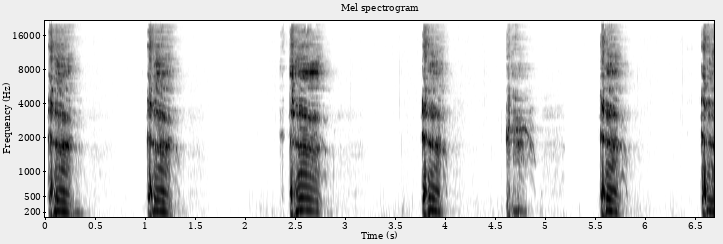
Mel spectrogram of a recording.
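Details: Barking and hacking cough all night: seven harsh, hoarse barking cough bursts at roughly one-second intervals with quiet gaps between.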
